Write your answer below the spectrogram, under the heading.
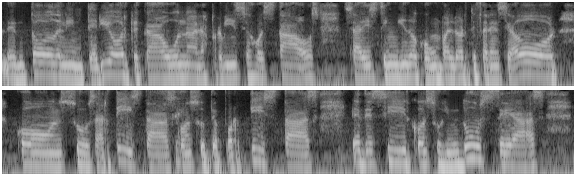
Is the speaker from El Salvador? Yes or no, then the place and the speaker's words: yes; El Salvador; uno se siente muy orgulloso a la hora de decir soy del Salvador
